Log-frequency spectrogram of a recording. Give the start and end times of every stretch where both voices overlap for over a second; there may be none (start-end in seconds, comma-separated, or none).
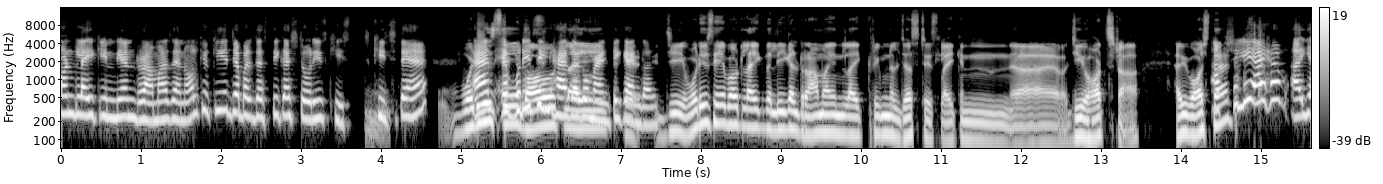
5.3-7.2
